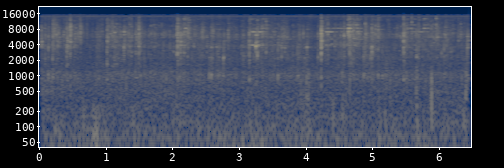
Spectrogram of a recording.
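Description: Footsteps on a steep dirt trail covered in dry leaves and loose stones: irregular crunches and scuffs, one every fraction of a second.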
